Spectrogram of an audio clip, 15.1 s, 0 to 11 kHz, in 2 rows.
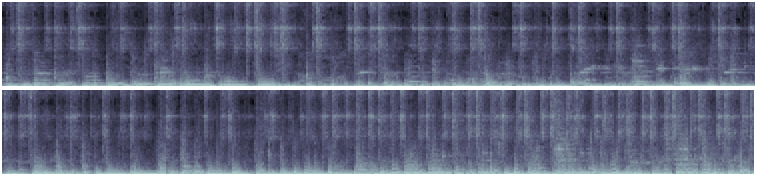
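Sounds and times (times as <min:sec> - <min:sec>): hand drums beating: 0:00.0 - 0:15.0
violin melody: 0:00.0 - 0:15.0.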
